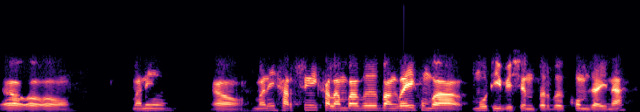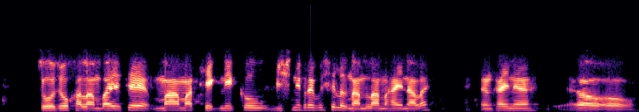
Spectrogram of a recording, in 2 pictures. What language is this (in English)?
Bodo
